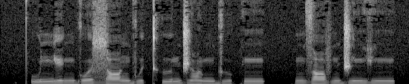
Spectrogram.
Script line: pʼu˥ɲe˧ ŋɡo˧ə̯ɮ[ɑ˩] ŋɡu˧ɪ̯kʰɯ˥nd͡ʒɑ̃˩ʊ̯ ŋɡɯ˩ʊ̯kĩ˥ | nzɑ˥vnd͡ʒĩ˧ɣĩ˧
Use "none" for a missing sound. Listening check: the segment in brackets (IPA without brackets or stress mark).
ɑ˧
